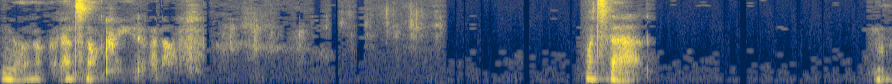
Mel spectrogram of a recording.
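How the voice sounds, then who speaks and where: A woman playing a wry, teasing witch who scolds an intruder in an ASMR roleplay, speaking softly and often in a whisper. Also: medium pitch, takes it slowly. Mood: teasing menace. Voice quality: soft, breathy, often whispered. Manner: teasing, musing, mock-stern, theatrical.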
